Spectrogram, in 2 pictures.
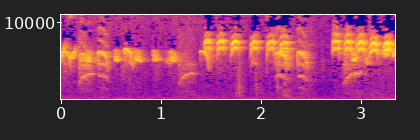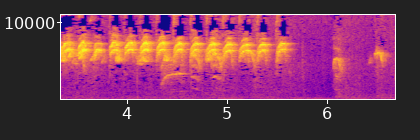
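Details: Morning chatter from pet finches kept in a cage stripped of most perches; fast high chirps strung into quick repeated runs, about three per second, with a low electrical hum.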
